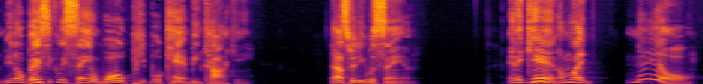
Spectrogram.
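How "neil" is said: name stretched high, then falling; protesting disbelief. Retold or imitated. Host objecting to his friend's post, in drawn-out disbelief.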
